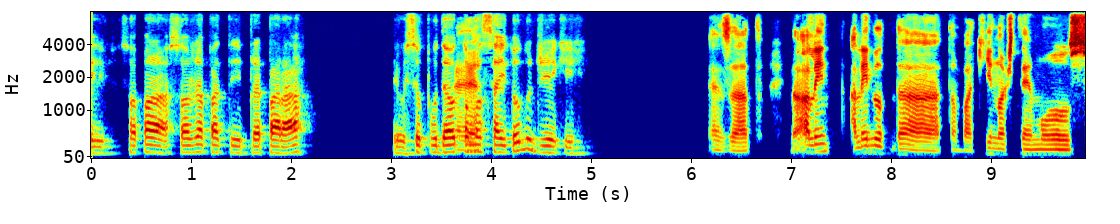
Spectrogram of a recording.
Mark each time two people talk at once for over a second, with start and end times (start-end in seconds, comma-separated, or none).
none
